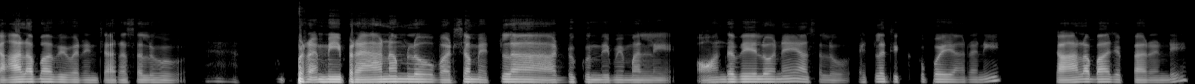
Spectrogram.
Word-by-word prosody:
చాలా 110 +3 +5
బా 125 - +3
వివరించారు. 105 -2 -4
అసలు 105 0 -5 1.4
ప్రా 115 -2 +8
మీ 120 - +7 0.2
ప్రయాణంలో 120 +2 +4 0.2
వర్షం 110 +4 +1
ఎట్లా 120 +1 +1 0.3
అడ్డుకుంది 110 +1 -5
మిమ్మల్ని. 100 -1 -5 0.4
ఆన్ 110 +2 -2
ది 120 - +4
వే 125 - +3
లోనే 125 +1 -1 0.2
అసలు 105 -3 -13 0.3
ఎట్లా 130 +3 -4
చిక్కుకుపోయారని, 115 +2 -6 0.6
చాలా 110 +4 +3
బా 120 - +3
చెప్పారండి. 105 +3 -6
110 Hz, 105 wpm, -23 LUFS, 105-120 Hz, 1.4 s, ప్రా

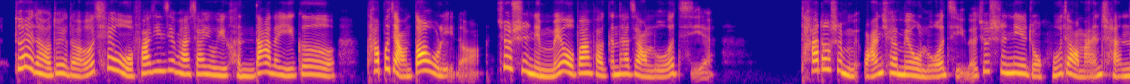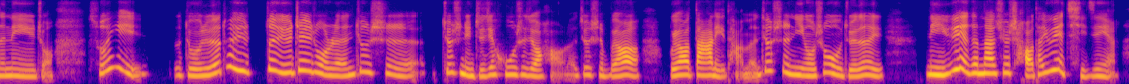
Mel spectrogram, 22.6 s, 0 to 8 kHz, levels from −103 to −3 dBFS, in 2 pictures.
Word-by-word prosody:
对 445 +1 +3
的 255 -7 +2
对 280 +4 0
的， 215 -4 -2
而 295 +9 -1
且 430 +5 -3
我 290 - +2
发 280 +8 +2
现 345 +2 -4
键 355 -1 -5
盘 255 -2 +2
侠 255 0 -2
有 235 -2 -1
一 215 - -1
很 200 -2 -4
大 295 +4 +3
的 250 - -3
一 210 -2 -3
个 235 -4 -3 0.3
他 350 - +1
不 420 - +3
讲 190 - +4
道 335 -5 +9
理 200 -2 -5
的， - - -14
就 470 -2 0
是 395 -6 -5
你 245 -6 +4
没 190 +1 -1
有 310 -1 +4
办 285 +2 +4
法 230 -6 -1
跟 235 +3 -3
他 255 +1 0
讲 235 -7 -1
逻 180 +6 -5
辑。 270 - -13 0.9
他 360 - +3
都 400 +1 +3
是 360 - -6
没 210 -6 +1
完 195 +6 0
全 285 -3 0
没 235 - +3
有 210 -3 0
逻 185 +3 -3
辑 235 - -13
的， 200 - -8
就 335 - -8
是 315 -3 -4
那 280 -2 +2
种 190 -5 -5
胡 220 +6 -6
搅 260 -6 +3
蛮 180 +6 -3
缠 200 -6 -5
的 205 - -1
那 210 0 -1
一 185 -2 -3
种。 - - -12 0.3
所 290 +5 -6
以 270 - -4 0.3
我 - - -15 0.2
我 205 - +1
觉 215 - +1
得 280 +5 +2
对 425 -5 +2
于 305 - -5
对 375 -6 +1
于 290 - +2
这 355 +2 0
种 265 -7 0
人 205 +1 -1
就 315 +2 -5
是 240 -5 -6 0.2
就 295 - -4
是 290 - -7
你 215 - +3
直 195 -1 -5
接 230 - -2
忽 240 0 -3
视 230 0 -5
就 190 -2 0
好 195 - -12
了， - - -14
就 230 +2 -7
是 210 - -7
不 195 -1 -7
要 210 -1 +4 0.3
不 205 - -1
要 230 +1 +5
搭 220 -1 +3
理 190 - -2
他 - - -12
们。 - - -8
就 345 - -4
是 320 -5 -3
你 240 -2 +2
有 205 -1 0
时 250 - -8
候 285 - +1
我 230 -5 0
觉 190 -1 -2
得， 210 -2 -1 0.4
你 235 -2 +6
越 365 - +5
跟 280 -1 +4
他 275 0 +6
去 290 +1 -3
吵 230 -7 +2
他 245 - -4
越 360 +3 +1
起 200 -6 -7
劲， 195 -1 -4
啊。 - - -13
240 Hz, 305 characters per minute, -23 LUFS, 205-295 Hz, 0.9 s, 道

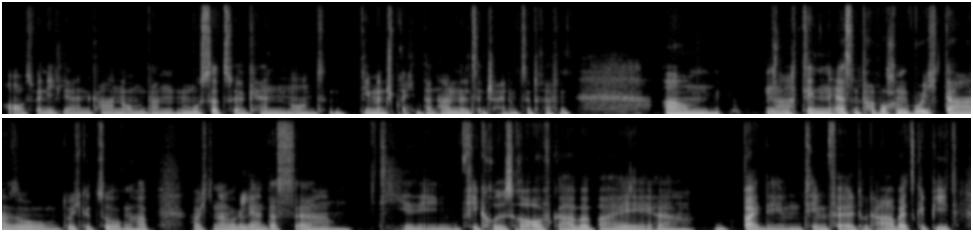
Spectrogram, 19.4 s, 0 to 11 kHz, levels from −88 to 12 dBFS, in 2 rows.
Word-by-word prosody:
auswendig 100 -2 -4
lernen 95 0 -5
kann, 90 0 -4
um 90 -2 -3
dann 90 +1 -3
Muster 95 +1 +2
zu 95 - -3
erkennen 90 -2 -2
und 95 +2 -4 0.4
dementsprechend 90 -1 -2
dann 90 - -3
Handelsentscheidungen 95 +1 -2
zu - - -6
treffen. 115 +3 -7 0.9
Ähm, 95 +1 +5 0.4
nach 90 -3 +1
den 95 -2 +3
ersten 95 +2 +4
paar 100 -1 -2
Wochen, 95 +1 +3
wo 95 -2 +5
ich 95 0 0
da 95 +1 +6
so 95 +1 0
durchgezogen 120 +2 -2
habe, 120 +2 -2 0.4
habe 110 - -2
ich 105 - -9
dann 100 - -5
aber 95 0 +1
gelernt, 95 0 0
dass, - - -2
ähm, 85 +3 -1 0.3
die 135 -1 -5 0.2
viel - - -2
größere - - +1
Aufgabe 95 - +4
bei, 90 0 -1
äh 105 +1 0 0.7
bei 85 -2 +9
dem 85 0 -4
Themenfeld - - 0
oder - - -6
Arbeitsgebiet 90 -1 +1
95 Hz, 135 wpm, -29 LUFS, 90-100 Hz, 0.9 s, bei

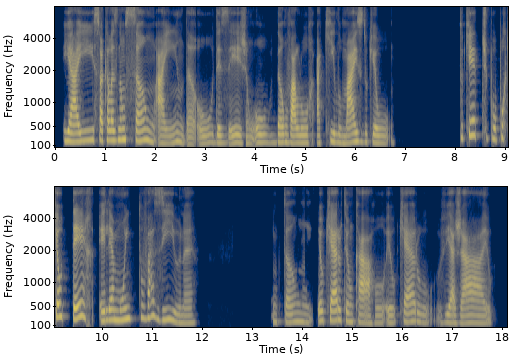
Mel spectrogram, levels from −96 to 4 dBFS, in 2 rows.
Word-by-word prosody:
E 200 0 +3
aí 190 +4 +4
só 210 0 +3
que 210 - -2
elas 205 0 +4
não 220 +1 +4
são 215 -3 +1
ainda 150 -2 -1
ou 150 +4 -5
desejam 155 -1 -2
ou 165 0 -3
dão 165 +1 0
valor 155 -1 +2
àquilo 170 0 -2
mais 165 +4 +3
do 175 0 -8
que 170 -2 -2
o 150 -1 -3 1.4
do 255 - -5
que, 310 +5 +3
tipo, 255 -6 -4
porque 265 +4 +2
o 285 - +3
ter 280 -1 +4 0.2
ele 195 +3 +2
é 220 - +4
muito 235 +4 0
vazio, 225 - -2
né. 155 +1 -8 1.5
Então, 180 0 -6 0.4
eu 195 +1 0
quero 205 +1 +3
ter 195 -3 -4
um 175 - -5
carro, 155 -2 -1
eu 155 0 -4
quero 180 -1 -4
viajar, 155 -1 -1
eu 80 0 -14
175 Hz, 130 wpm, -22 LUFS, 155-215 Hz, 1.5 s, aí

